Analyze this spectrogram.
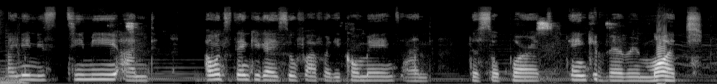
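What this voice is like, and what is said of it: Hoarse, worn-out voice. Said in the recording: “sorry I lost my voice. I was busy shouting in church, dancing ... manage my voice now”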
